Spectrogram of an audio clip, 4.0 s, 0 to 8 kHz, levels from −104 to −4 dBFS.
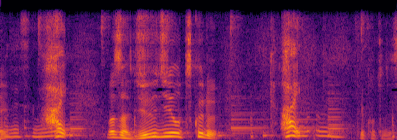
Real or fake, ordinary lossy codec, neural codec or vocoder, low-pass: real; none; none; 7.2 kHz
